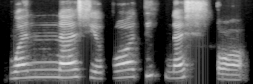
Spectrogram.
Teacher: اس کا بہت خیال رکھنا ہے کہ قا پہلے موٹا ہے، اس کے بعد تا باریک ہے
